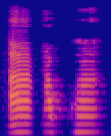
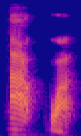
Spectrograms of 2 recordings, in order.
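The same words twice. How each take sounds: First: Both syllables are on a high tone. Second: Both syllables are on a low tone. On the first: It means cry. "it's high tone" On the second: It means bed. "So it's low tone at this point"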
